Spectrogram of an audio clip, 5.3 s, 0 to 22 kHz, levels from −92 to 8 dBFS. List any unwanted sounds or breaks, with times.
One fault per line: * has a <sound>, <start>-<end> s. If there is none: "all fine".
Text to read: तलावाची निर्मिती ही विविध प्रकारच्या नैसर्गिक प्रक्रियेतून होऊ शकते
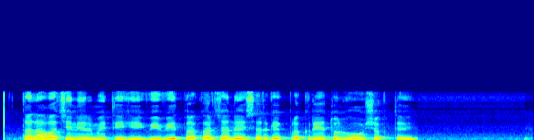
all fine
